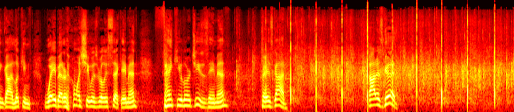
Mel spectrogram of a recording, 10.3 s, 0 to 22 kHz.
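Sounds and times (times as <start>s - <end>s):
speech: 0.0s - 6.0s, 7.4s - 8.1s
hand claps during a church praise service: 4.7s - 10.2s.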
